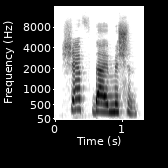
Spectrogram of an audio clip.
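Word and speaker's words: Chef de Mission: Satya prakash sangan as the now this is pronounced as Chef di Mission okay chief d missions basically the chief of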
